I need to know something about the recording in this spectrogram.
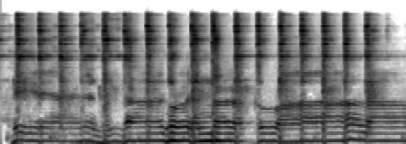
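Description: A man sings a devotional chant while striking karatalas (small brass hand cymbals) in an even rhythm of about three strikes a second. The singing comes in just after the start, over a steady low drone.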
